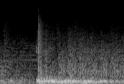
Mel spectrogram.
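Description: A Leopard 2A4 versus T-72A tank battle in a video game: one heavy cannon shot booms sharply out of a quiet background, then a low rumble rolls on after it.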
